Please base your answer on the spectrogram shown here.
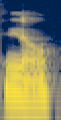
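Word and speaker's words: の: this character means no this is pronounced no and just as RV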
